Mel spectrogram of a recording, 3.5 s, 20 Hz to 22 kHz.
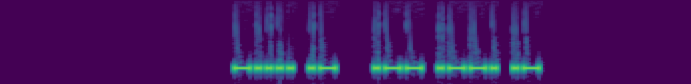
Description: Morse code, heard as a keyed tone, about 45 wpm, 700 Hz. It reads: 6A WPA
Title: Field Day Exchanges Encore - 45wpm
